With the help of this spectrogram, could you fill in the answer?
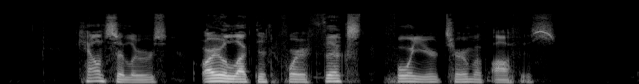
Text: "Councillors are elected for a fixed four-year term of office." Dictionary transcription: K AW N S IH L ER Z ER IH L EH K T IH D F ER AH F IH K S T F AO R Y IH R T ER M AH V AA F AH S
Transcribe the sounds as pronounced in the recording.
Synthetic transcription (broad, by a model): K AW N S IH L ER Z ER IH L EH K T IH D F ER AH F IH K S T F AO R Y IH R T ER M AH V AA F AH S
